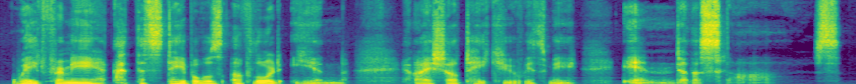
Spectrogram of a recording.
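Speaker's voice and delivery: very soft, hushed, close whisper. In character, slipping her money and bracelet into a man's pocket, whispering in his ear. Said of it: "I'm going to whisper in his ear".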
